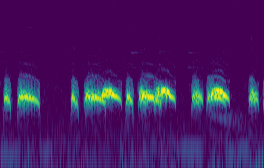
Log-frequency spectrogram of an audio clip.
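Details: Zebra dove prized for a loud bell-like đồng chuông voice and good cooing: rapid, closely linked cooing phrases, short notes alternating with drawn-out wavering coos, strong and near, little else audible.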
